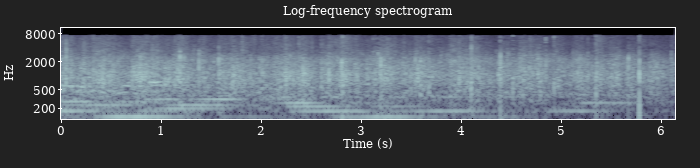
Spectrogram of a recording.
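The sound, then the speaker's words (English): Congregation clapping hands at a church gathering: dense, steady applause of many hands that holds at an even level throughout, with no speech over it. “You can clap your hands now.”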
